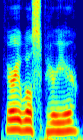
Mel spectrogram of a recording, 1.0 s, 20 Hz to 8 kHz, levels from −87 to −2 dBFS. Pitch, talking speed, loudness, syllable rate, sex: 155 Hz, 175 wpm, -14 LUFS, 6.5 syllables/s, male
